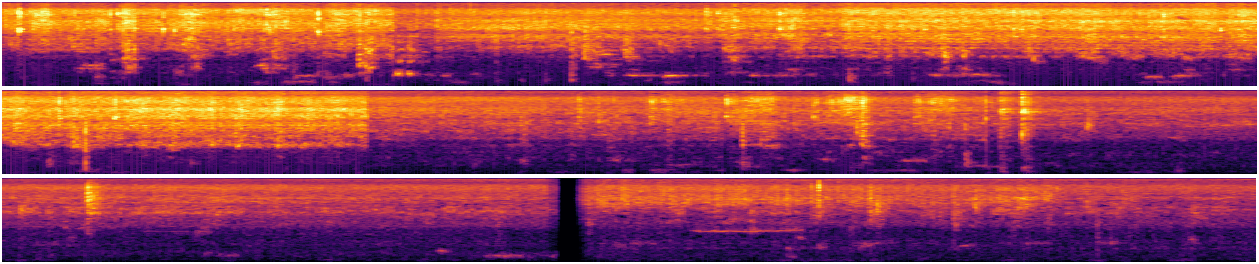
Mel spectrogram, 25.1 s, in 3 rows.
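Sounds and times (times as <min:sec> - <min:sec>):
spatula scraping a pan: 0:00.0 - 0:10.8, 0:12.7 - 0:15.0
potatoes and onions sizzling: 0:00.0 - 0:25.0.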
